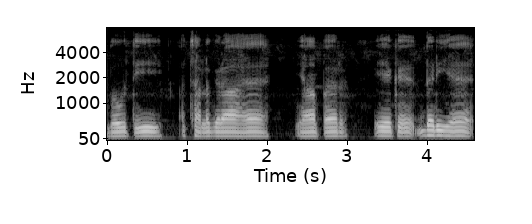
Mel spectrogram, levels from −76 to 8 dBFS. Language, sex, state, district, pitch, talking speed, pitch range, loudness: Hindi, male, Rajasthan, Bikaner, 115 Hz, 145 wpm, 110-120 Hz, -16 LUFS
